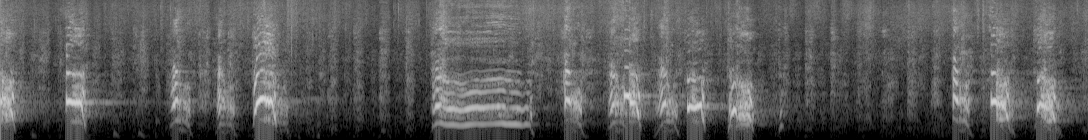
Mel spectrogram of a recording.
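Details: A hunting pack of coon dogs, old Lucky, aging Mossie and year-old Star, barks up at a treed ringtail. Sharp single barks come in uneven bursts, broken by one drawn-out wavering bawl near the middle.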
